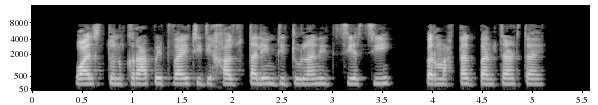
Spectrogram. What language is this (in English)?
Pashto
